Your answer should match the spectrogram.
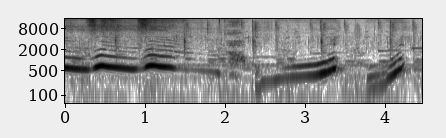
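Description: A person's voice making drawn-out, sliding 'whoom' sound effects: three wavering rise-and-fall hoots in the first two seconds, then a long upward whoop and a second short rising one near the end, over light background music.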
